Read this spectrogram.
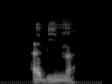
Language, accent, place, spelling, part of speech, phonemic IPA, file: French, France, Lyon, abimes, noun / verb, /a.bim/, LL-Q150 (fra)-abimes.wav
- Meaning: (noun) plural of abime; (verb) second-person singular present indicative/subjunctive of abimer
